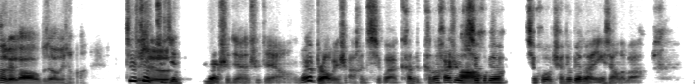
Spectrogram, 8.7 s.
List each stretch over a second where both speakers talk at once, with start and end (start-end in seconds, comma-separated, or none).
none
